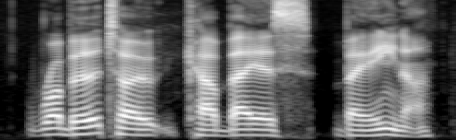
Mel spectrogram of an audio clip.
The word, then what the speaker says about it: Carballes Baena: So, last night he was playing, Roberto Carballes Baena, Beautifully pronounced, by the way.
